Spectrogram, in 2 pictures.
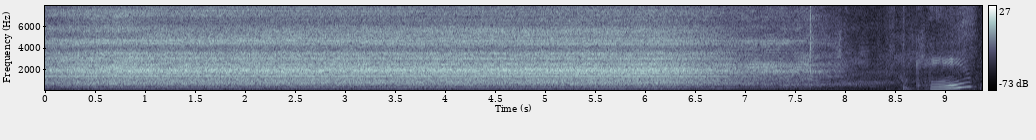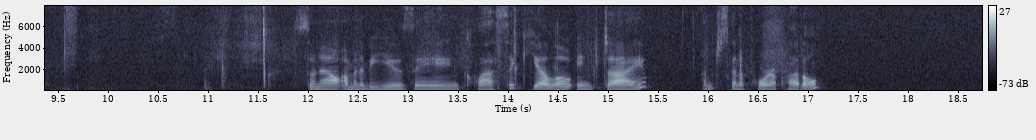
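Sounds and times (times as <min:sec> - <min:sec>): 
heat tool blowing to heat set ink: 0:00.0 - 0:09.4
speech: 0:12.0 - 0:17.2.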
